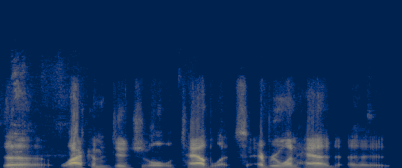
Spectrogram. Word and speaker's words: Wacom: company pronounce it so i think he said like what you do with your dog you walk them when they first came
